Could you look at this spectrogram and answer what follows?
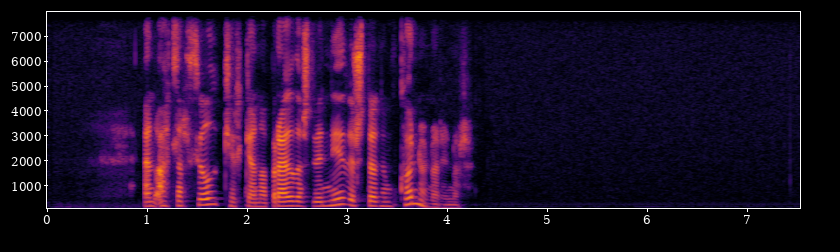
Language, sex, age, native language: Icelandic, female, 40-49, Icelandic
